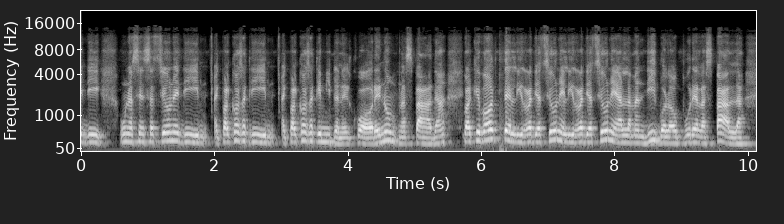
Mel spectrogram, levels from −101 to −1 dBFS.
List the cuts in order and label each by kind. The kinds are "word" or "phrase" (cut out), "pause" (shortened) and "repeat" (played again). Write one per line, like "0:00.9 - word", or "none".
0:02.5 - repeat
0:03.8 - word
0:04.8 - word
0:05.7 - word
0:07.2 - repeat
